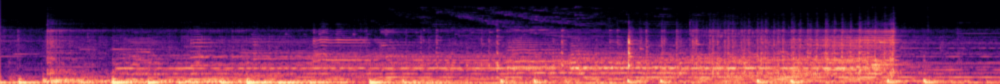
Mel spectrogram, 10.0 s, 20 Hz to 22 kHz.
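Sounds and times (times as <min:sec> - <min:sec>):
marching band held chord: 0:00.3 - 0:10.0.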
